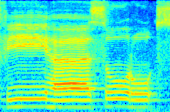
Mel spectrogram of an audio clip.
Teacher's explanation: ujung lidah ya menempel ke gusi gigi seri bagian bawah ya maka seperti dia huruf shod ya huruf safir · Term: huruf Sin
